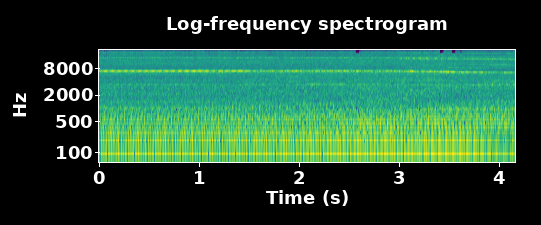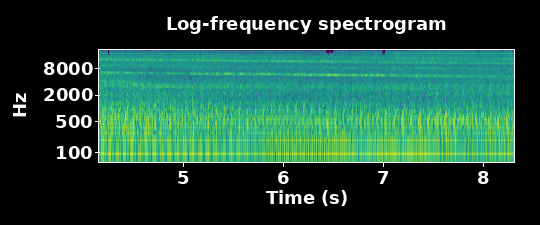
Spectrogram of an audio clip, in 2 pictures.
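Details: Leran washing machine on spin: heavy low thumping about three to four times a second, easing slightly as it settles, from laundry bunched to one side; drum knocking from unbalanced load.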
